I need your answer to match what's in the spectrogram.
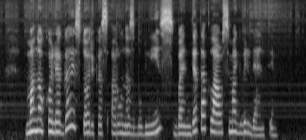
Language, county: Lithuanian, Utena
